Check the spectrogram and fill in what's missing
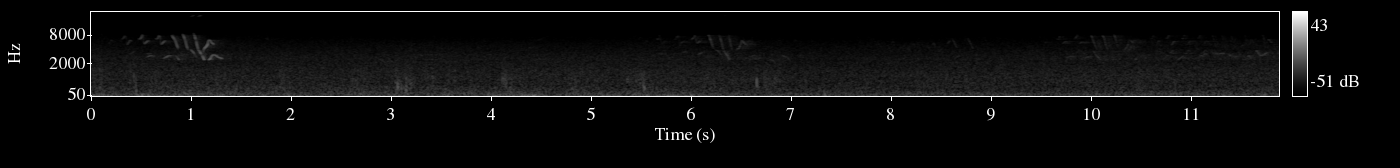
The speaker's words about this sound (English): Lots of yellow warblers. Some might be here because they're on territory. Quite a few of them will be here because of migration. As you can hear, quite close to the beach now.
